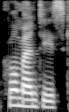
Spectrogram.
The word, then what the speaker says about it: Clemente: And then he was the first Diamondbacks player to win the Robert Clement and I think I pronounced his last name correctly. Roberto Clemente, excuse me.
